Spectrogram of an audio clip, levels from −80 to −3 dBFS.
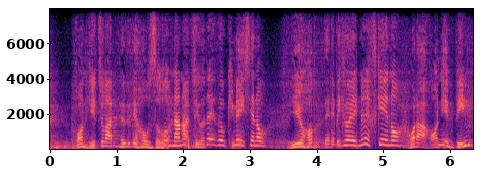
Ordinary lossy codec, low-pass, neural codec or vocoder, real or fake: none; none; codec, 16 kHz, 0.5 kbps, X-Codec, WavLM features, trained on Multilingual LibriSpeech; fake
